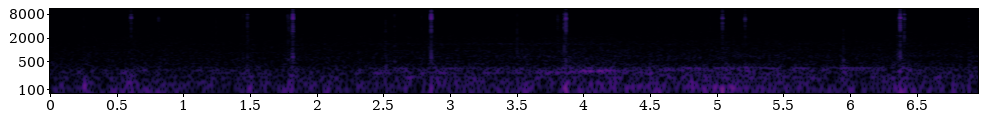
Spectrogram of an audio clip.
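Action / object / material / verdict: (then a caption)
tap / metal eyelash curler / metal / none. Fingers with long nails squeeze a small metal eyelash curler open and shut close to the microphone, making a series of sharp, bright metallic clicks. Each click is short and dies out almost at once, over a low, steady background hiss.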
